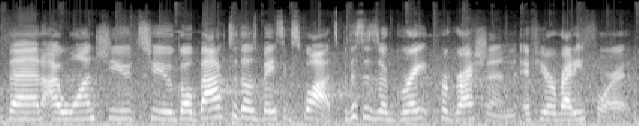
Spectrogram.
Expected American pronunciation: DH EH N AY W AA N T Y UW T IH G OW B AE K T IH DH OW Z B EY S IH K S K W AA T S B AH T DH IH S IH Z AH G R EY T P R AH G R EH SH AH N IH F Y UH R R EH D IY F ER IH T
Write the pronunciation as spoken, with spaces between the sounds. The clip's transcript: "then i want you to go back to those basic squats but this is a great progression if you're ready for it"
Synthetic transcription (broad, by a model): DH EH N AY W AA N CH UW T IH G OW B AE K T IH DH OW Z B EY S IH K S K W AA T S B AH T DH IH S IH Z AH G R EY T P R AH G R EH SH AH N IH F Y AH R R EH D IY F ER IH T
